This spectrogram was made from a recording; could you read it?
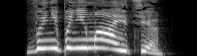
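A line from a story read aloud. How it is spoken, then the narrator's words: Shout. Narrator (Russian): крикнула я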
